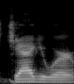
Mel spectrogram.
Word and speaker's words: Jaguar: Kind of like Jaguar and Jaguar. I think you say Jaguar like Jaguar when you're talking about the animal, and it's Jaguar when you're talking about the British car manufacturer.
